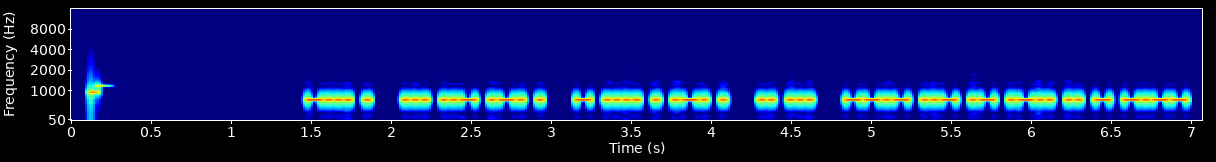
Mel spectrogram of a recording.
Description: Morse code, heard as a keyed tone, about 40 wpm, 700 Hz. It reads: BE SURE THERE IS QUALITY
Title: Sentences from Top 1000 Words - Review Part 4 - 40wpm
